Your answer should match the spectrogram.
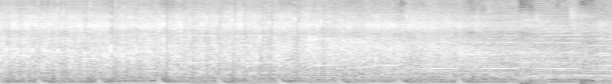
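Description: Applause from a congregation over music with shifting low bass notes; the clapping thins out about five seconds in.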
